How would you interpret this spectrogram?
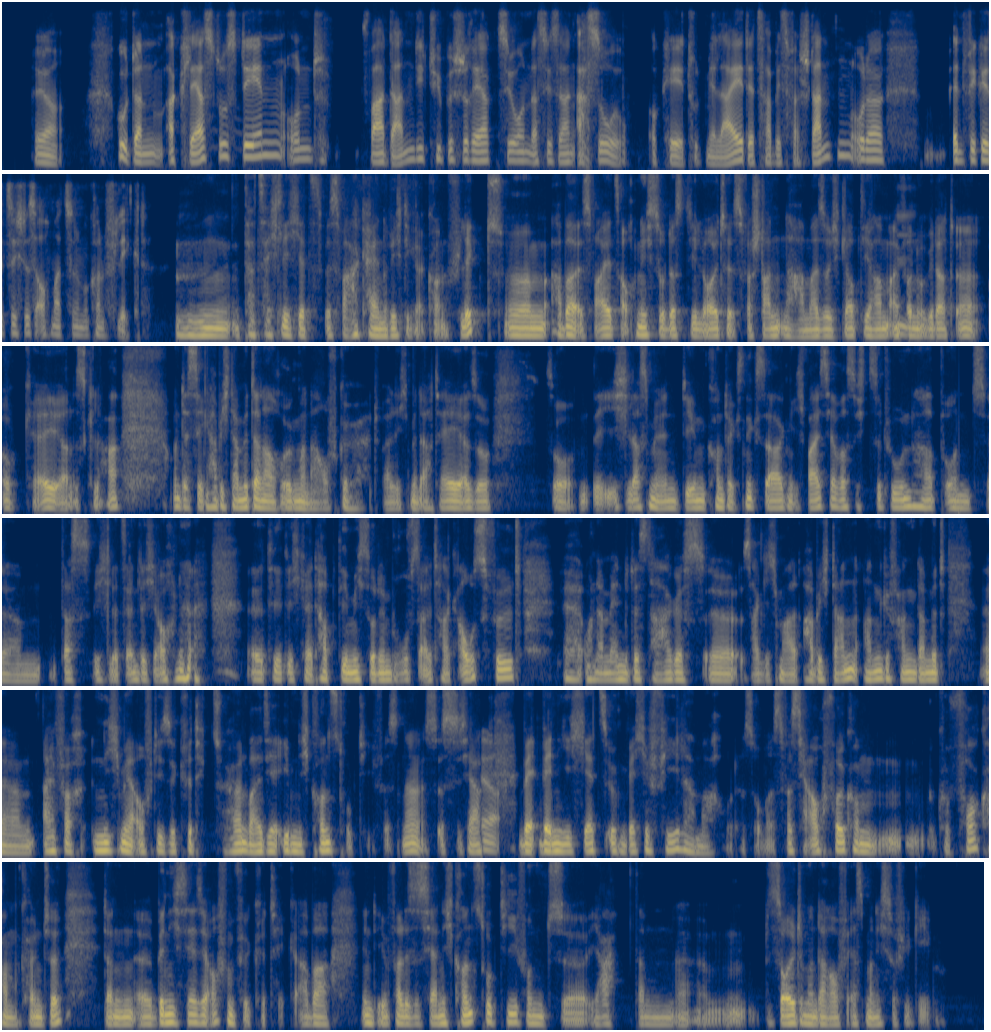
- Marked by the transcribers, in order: laughing while speaking: "'ne"
- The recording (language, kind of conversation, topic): German, podcast, Wie gehst du mit Kritik an deiner Arbeit um?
